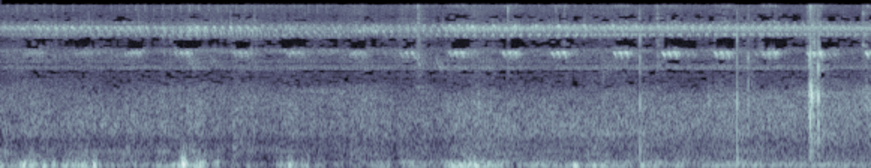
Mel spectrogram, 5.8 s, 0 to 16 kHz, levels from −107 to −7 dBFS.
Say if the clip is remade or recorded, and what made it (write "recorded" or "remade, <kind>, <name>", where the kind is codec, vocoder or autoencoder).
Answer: recorded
